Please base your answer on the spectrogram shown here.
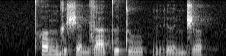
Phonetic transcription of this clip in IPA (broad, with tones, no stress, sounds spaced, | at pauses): t̪ʰ ʌː˥ ŋ ɡ ɨ˥ ʃ ɛ˨ n z aː˨ t̪ ɨ˦ t u˨ | r ʏː˩ n d͡ʒ ə˨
